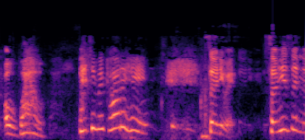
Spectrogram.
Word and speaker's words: McConaughey: Matthew McConaughey. Matthew McConaughey.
